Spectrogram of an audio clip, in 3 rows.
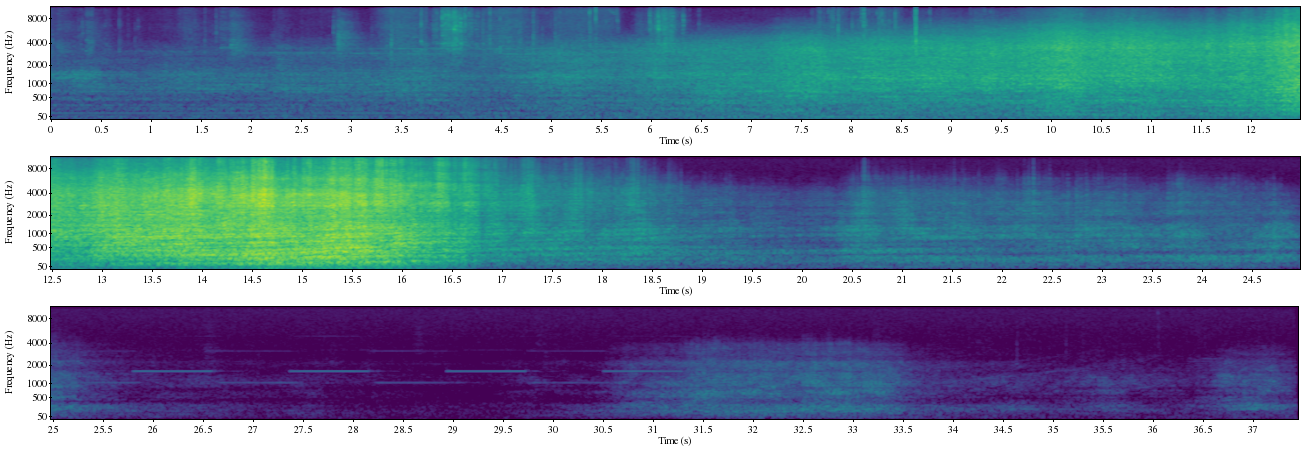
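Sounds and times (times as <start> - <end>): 
military jet flying over Sunnyvale: 0.0 - 25.4, 30.7 - 33.9.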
